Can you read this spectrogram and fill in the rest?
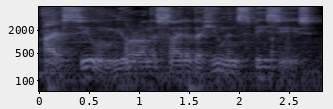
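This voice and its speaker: An actor playing a cold, clinical doctor who questions his patient in a measured, accusatory way, in a video game cutscene. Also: very deep voice, expressive. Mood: probing. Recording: roomy echo with music behind.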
